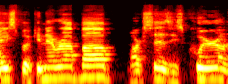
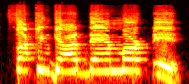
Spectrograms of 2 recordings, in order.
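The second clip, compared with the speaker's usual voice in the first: furious yell; 12 semitones higher, 8 dB louder, slower than usual. Real, not acted. Furious rant at Mark.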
